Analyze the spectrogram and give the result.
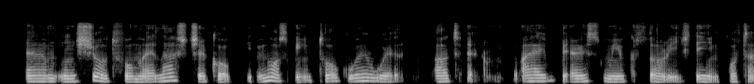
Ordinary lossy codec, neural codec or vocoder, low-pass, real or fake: none; codec, 16 kHz, 4.8 kbps, FACodec; 7.2 kHz; fake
